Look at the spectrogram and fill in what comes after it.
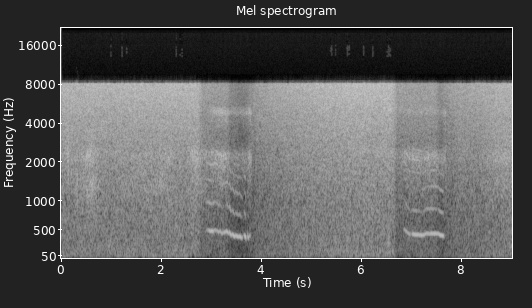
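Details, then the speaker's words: A tomcat snoring, in a listener-submitted recording; the sound seems otherworldly. "well it does sound otherworldly but it is in fact um I think the Tomcat that belongs to Dave Ingram's snoring that is Dave's cat snoring"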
